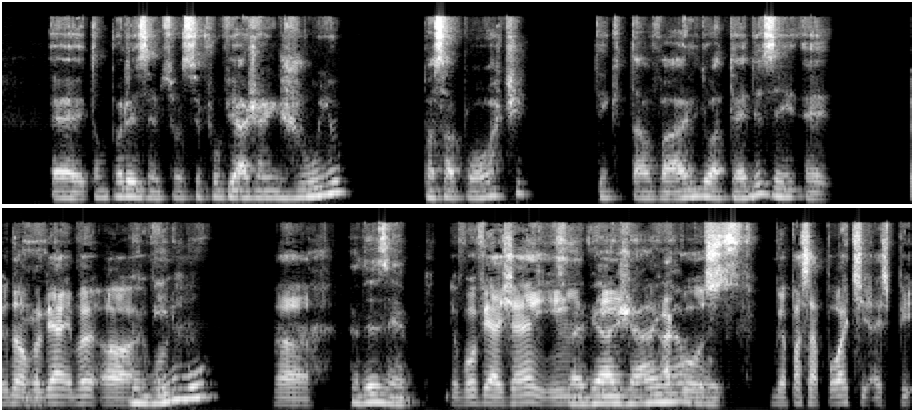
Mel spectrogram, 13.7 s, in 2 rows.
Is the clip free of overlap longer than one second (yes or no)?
no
